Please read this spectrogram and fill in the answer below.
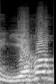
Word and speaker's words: यह: वह ये एच जो है इसमें ये प्रोनाउंस नहीं करते हैं, यह बोला जाता है. आइडियल वर्ड है, but mostly the एच द ह इज not pronounce. It is called ये.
